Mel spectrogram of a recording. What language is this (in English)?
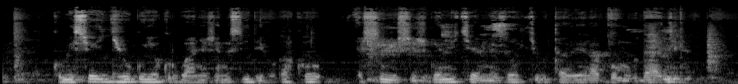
Kinyarwanda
